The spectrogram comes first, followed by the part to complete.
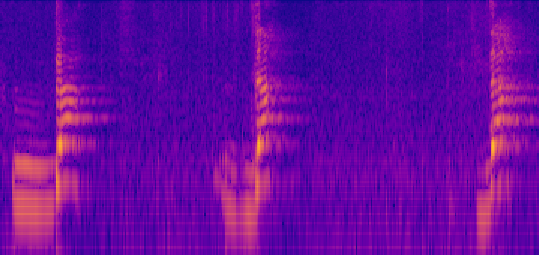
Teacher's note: La consonne D, par exemple, se prononce en donnant du bout de la langue au-dessus des dents d'en haut.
